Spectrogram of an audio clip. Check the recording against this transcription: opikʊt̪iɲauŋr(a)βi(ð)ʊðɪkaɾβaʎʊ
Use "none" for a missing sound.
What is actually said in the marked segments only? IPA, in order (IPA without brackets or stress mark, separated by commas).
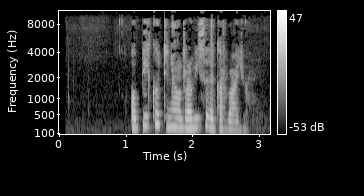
a, θ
